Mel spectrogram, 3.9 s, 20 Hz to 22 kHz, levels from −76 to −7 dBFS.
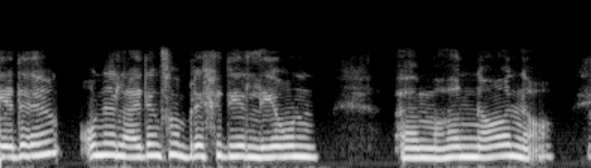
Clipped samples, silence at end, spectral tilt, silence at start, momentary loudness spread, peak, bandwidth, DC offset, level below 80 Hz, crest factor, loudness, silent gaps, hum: under 0.1%; 0 s; -7 dB/octave; 0 s; 5 LU; -8 dBFS; 7.6 kHz; under 0.1%; -48 dBFS; 8 dB; -18 LUFS; none; none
